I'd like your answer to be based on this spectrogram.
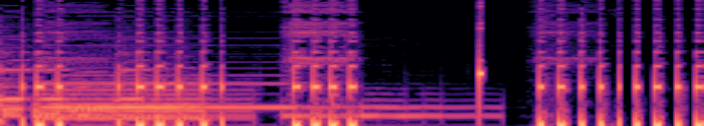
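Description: A phone rings in the video game Earthbound with a chiptune ringtone of rapid, evenly spaced electronic pulses in repeated bursts, loud and close, with a brief pause and a single blip between bursts.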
